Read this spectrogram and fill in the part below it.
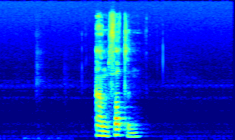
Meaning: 1. to hold, to grasp, to take hold of 2. to accept, to get, to receive (of objects) 3. to begin (doing), to commence
- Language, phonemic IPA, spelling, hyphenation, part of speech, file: Dutch, /ˈaːnˌvɑ.tə(n)/, aanvatten, aan‧vat‧ten, verb, Nl-aanvatten.ogg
